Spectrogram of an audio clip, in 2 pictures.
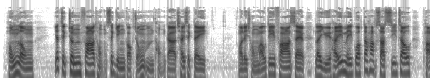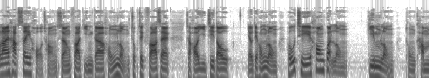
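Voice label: Cantonese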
